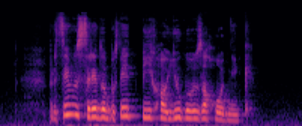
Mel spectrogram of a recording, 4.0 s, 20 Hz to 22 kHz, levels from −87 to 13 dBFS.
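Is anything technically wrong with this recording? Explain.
Yes. At 1.53 to 1.55 s the speech is briefly disrupted. This is damaged data in a compressed stream: corrupted bytes there make the decoder misread those frames, lose sync and hunt for the next valid frame header before playback recovers.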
